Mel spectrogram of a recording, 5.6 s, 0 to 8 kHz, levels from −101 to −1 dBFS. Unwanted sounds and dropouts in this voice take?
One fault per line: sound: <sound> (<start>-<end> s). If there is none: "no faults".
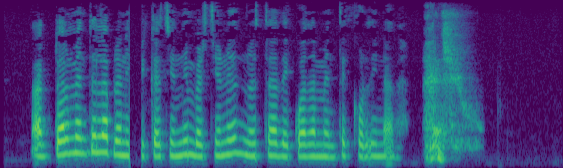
sound: dropout (1.3-1.4 s)
sound: sneeze (4.2-4.9 s)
